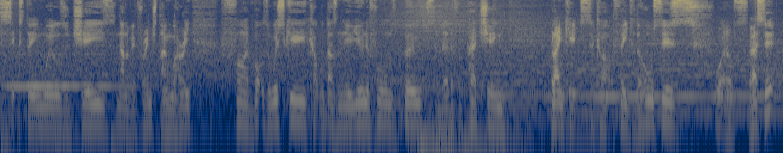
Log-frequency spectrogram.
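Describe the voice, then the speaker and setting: Low-voiced army supply man, acted by a man. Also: close to an everyday voice. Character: obliging army supply carter reciting stock. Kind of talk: video game character acting. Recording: loud music over voice.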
